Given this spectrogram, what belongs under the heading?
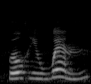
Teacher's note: Mas, em inglês, quando é uma question, quando é uma pergunta que não tem a question word, assim, que é com uma inversão, ela é só crescente.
